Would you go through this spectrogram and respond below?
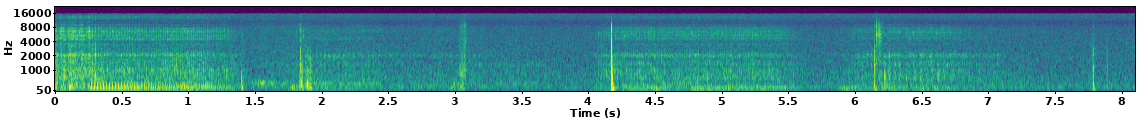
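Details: Snoring: soft, rough, rattly breathing noises repeat every few seconds with quiet gaps and a few sharp clicks, heard in a small room.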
